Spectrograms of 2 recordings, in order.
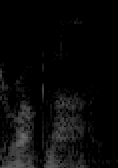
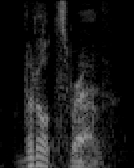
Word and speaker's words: Wrocław: Yeah, how do you pronounce that? Wrocław. Wrocław. Wrocław. Breslau. Yeah, Breslau, but now it's Wrocław.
